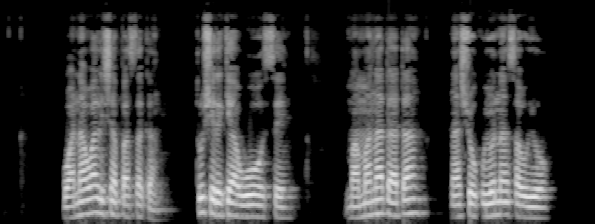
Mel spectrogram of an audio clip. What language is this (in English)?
Rombo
